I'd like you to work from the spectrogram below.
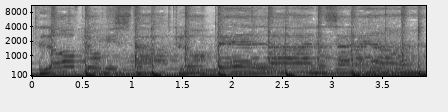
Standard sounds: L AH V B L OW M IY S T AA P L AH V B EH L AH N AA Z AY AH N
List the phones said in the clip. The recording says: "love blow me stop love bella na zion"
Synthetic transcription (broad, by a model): L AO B OW M IY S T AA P L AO B EH L AH N AA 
